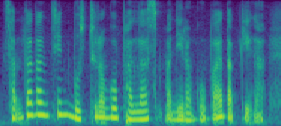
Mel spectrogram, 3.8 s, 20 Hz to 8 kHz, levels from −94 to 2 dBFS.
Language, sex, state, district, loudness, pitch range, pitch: Garo, female, Meghalaya, West Garo Hills, -15 LUFS, 185-275 Hz, 220 Hz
